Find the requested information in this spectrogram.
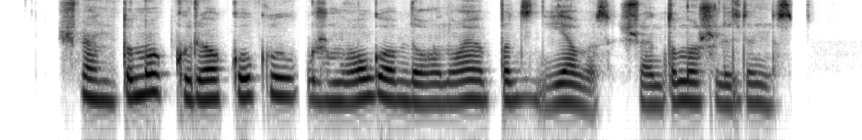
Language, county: Lithuanian, Tauragė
